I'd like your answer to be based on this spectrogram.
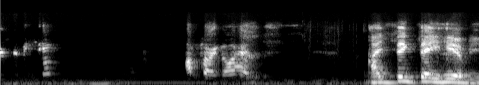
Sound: audio interruption

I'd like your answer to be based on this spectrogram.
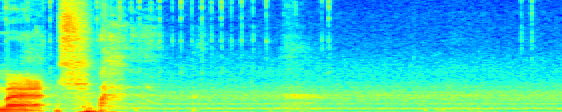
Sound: speechless disbelief; mouse Clicking

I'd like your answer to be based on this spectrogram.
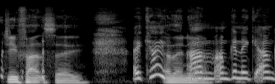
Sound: laughing

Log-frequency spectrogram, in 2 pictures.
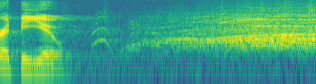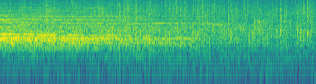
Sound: cheers and applause

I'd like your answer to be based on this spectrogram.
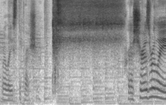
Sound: air hissing

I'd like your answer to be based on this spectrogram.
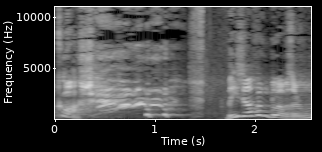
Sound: laughs

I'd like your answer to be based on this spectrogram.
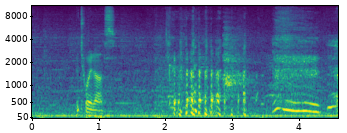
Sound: laughing

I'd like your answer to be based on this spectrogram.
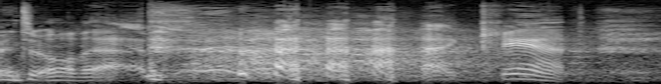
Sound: audience laughing

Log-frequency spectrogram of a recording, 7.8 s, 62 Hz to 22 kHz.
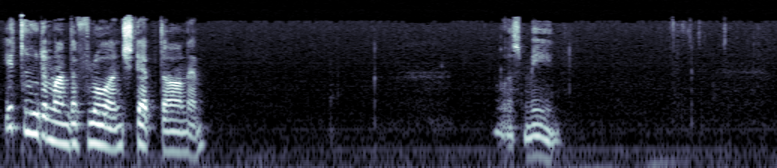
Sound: pauses for 3 seconds

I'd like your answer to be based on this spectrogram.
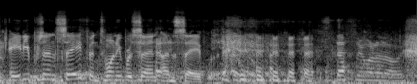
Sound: laughing

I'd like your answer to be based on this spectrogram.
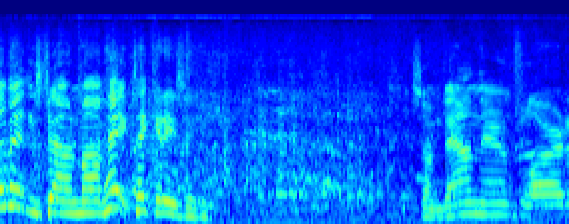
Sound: audience laughs

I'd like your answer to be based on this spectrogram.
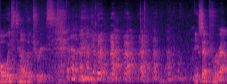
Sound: crowd laughs

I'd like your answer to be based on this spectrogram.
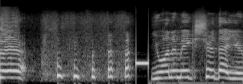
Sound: laughs softly

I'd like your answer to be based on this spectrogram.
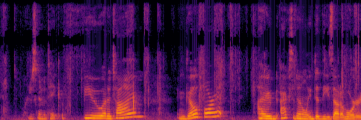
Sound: shuffles

